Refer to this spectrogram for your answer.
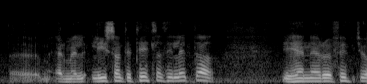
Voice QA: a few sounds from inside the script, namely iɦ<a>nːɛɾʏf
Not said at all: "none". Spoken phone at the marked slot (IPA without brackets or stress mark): ɛ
